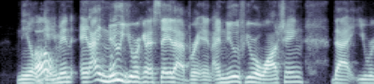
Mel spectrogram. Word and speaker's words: Gaiman: Britton wants to let you know it's pronounced Gaiman. Neil Gaiman.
